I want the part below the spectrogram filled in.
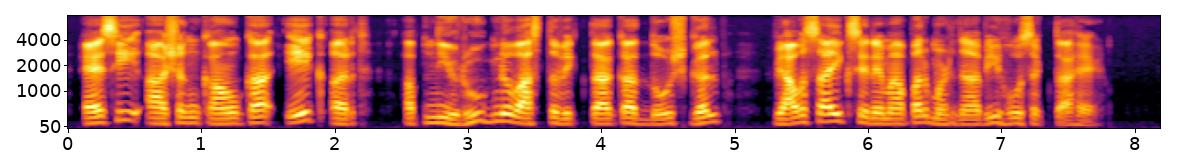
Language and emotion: Hindi, neutral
